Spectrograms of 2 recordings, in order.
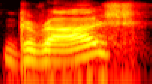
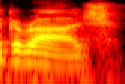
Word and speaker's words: garage: word here is pronounced garage and hear the word is binoculars okay so binoculars in the garage the Negev in the groove ah garage put the stress on the end binoculars in the garage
